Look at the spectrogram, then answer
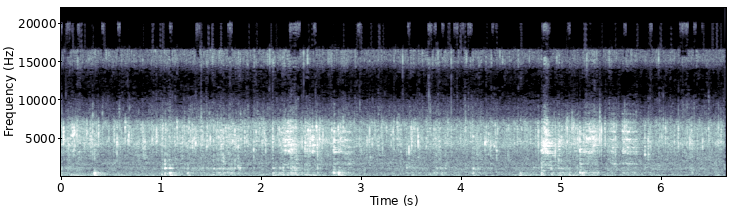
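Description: Garlic, red chili and turmeric fry in a pan with a steady close sizzle. A utensil scrapes and stirs at intervals throughout.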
